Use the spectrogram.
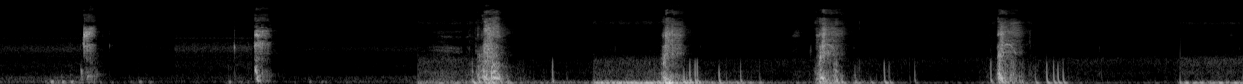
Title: sneeze 91-100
